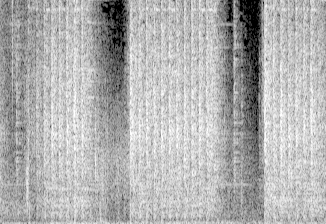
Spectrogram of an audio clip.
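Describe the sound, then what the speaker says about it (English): Dense, continuous machine gun fire with overlapping gunfire from a tank battle video game, loud and sustained across the whole stretch with two brief dips in intensity. "Suppressing MG fire, not that it would do anything."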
